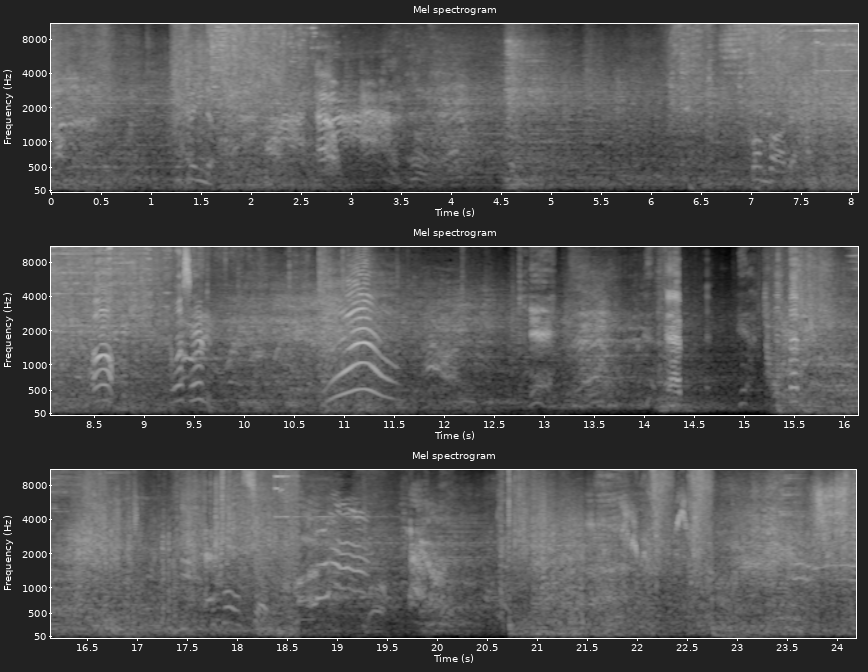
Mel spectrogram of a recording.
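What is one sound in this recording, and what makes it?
Magic spells crackle and blast in quick bursts.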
